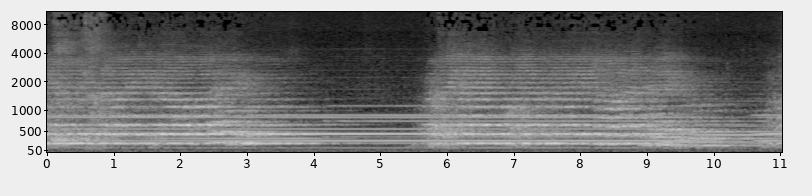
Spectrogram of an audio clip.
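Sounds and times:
men singing plainchant: 0.0s - 3.8s.

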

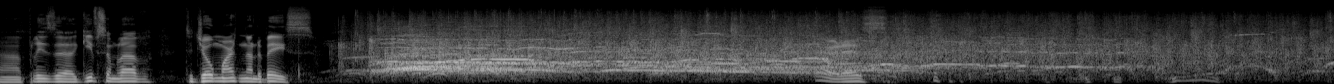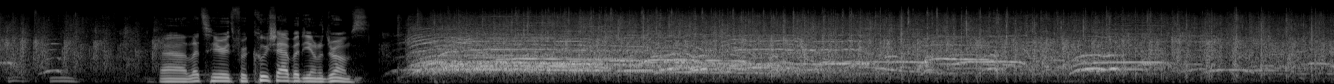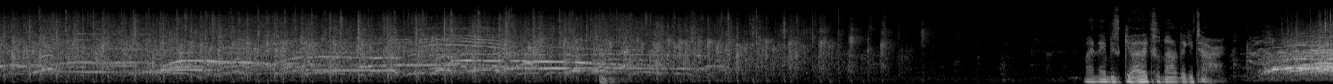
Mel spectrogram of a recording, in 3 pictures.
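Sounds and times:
audience applauding: 3.2s - 15.1s, 17.2s - 36.0s, 39.0s - 40.0s
voices calling out and cheering: 3.4s - 14.2s.

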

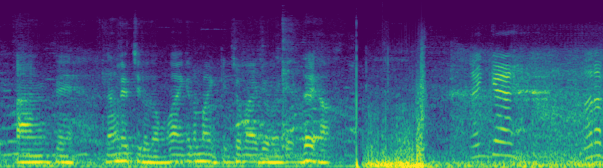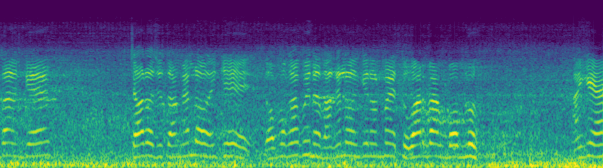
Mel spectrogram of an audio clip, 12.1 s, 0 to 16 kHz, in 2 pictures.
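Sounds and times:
wind and motorbike engine rumble: 3.5s - 12.0s.

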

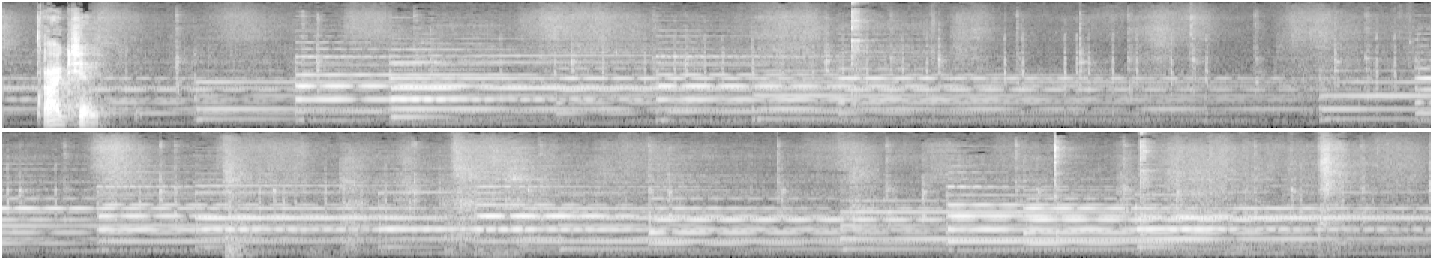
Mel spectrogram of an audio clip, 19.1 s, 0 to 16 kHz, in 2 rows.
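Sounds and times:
clock ticking: 0.0s - 19.0s
wall clock chiming on tuned rods: 0.0s - 19.0s.

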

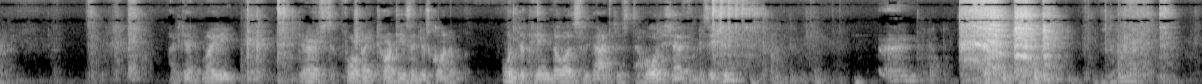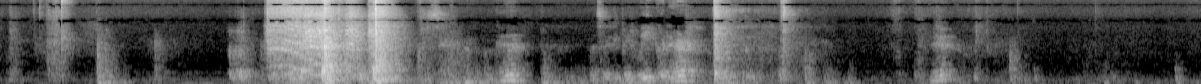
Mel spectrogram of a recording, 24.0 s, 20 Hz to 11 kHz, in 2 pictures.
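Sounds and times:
cordless drill driving screws: 9.6s - 10.6s, 14.6s - 16.1s.

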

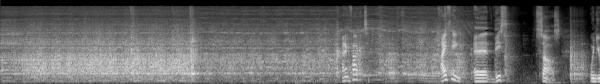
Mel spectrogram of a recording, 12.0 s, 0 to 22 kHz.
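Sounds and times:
immersion blender whirring: 0.0s - 9.6s.

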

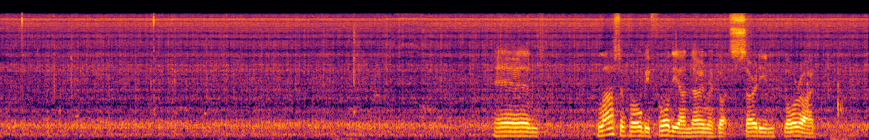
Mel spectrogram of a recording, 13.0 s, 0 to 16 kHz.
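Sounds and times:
bunsen burner gas hiss: 0.0s - 13.0s.

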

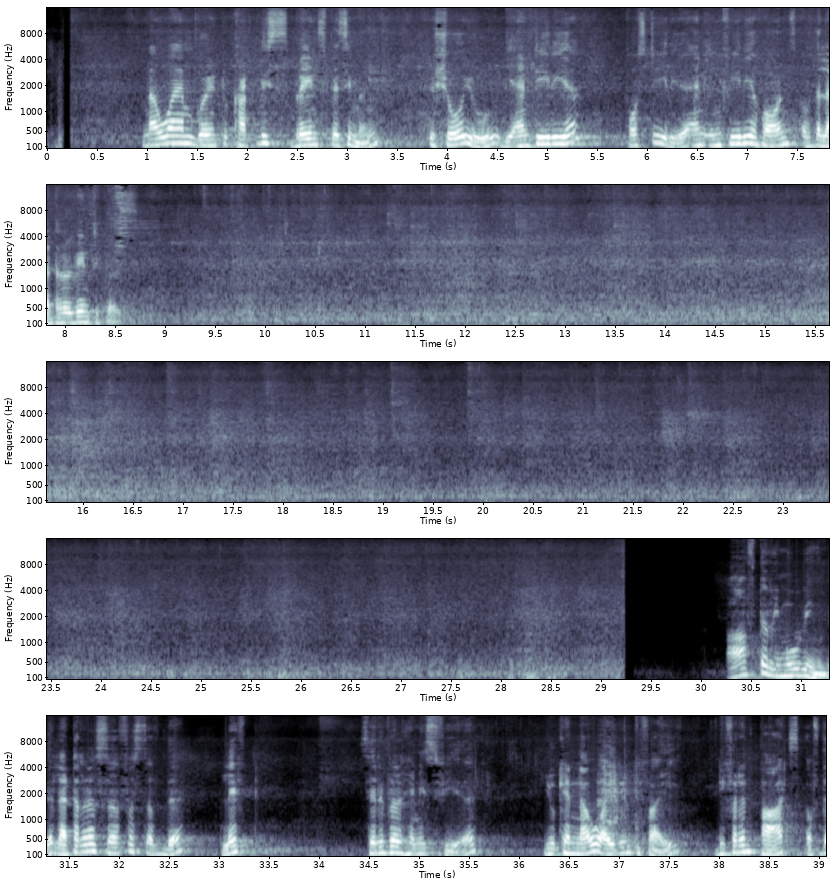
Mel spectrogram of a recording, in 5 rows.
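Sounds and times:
hiss-like background noise: 0.0s - 29.2s.

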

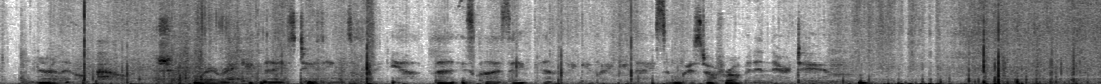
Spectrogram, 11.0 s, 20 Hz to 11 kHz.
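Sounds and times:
fabric pouch rustling: 0.0s - 11.0s
small crackles and clicks: 0.0s - 11.0s.

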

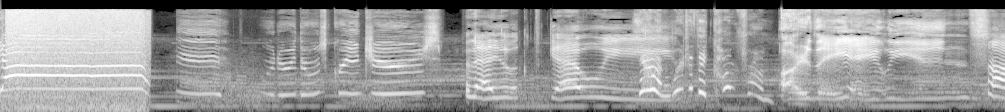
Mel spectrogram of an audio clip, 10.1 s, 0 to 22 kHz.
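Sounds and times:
person screaming: 0.0s - 1.5s.

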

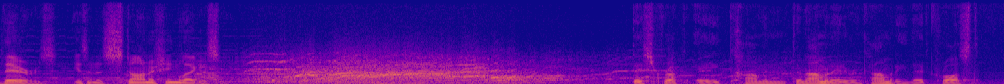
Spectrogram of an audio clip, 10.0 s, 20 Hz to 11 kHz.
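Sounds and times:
audience laughter: 2.5s - 6.2s.

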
